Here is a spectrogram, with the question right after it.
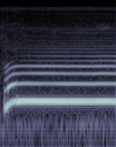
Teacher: iqlab itu adalah nun mati atau tanwin bertemu dengan huruf ba, maka dia berubah menjadi mim bunyinya. Harus didengungkan ya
